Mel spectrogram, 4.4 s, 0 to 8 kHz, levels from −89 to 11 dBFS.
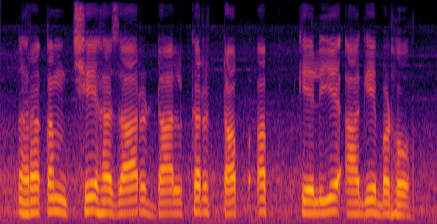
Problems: constant background noise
